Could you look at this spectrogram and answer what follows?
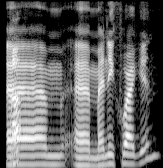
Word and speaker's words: Manicouagan: How do you Pronounce the spell lake it? again? Manicouagan. Okay, so MANICOUAGAN.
